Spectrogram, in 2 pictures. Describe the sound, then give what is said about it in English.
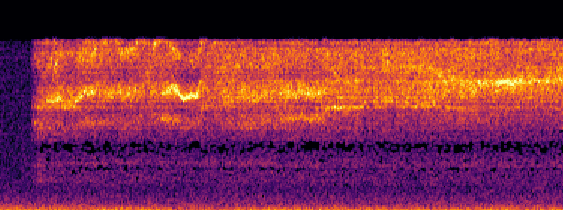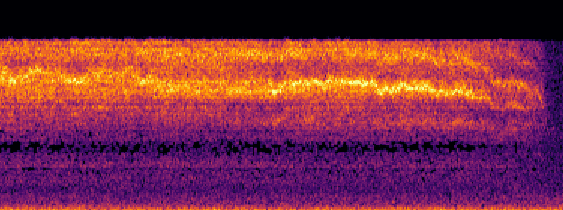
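A voice holds a long, steady hissing "sss" for about fourteen seconds, bright and airy like a delicate whistle, with no talking and only a faint low rumble beneath. “That S is the sound of a very delicate whistle.”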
